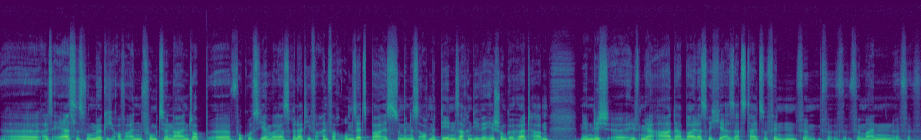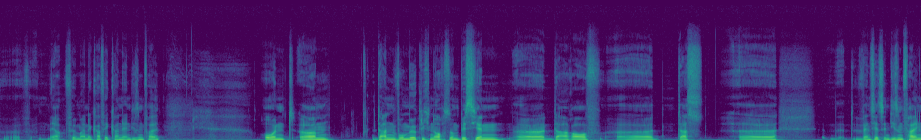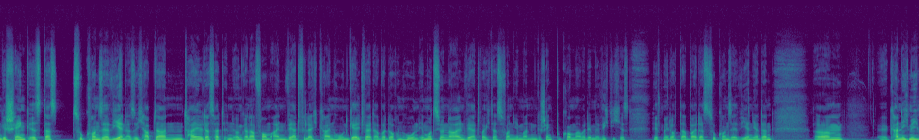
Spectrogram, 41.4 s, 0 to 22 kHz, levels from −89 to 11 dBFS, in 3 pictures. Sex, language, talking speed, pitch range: male, German, 170 wpm, 125-150 Hz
